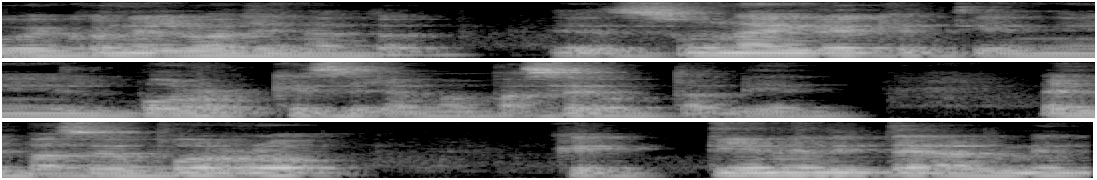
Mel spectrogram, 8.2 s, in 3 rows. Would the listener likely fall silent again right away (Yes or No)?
Yes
